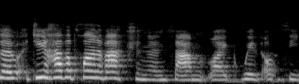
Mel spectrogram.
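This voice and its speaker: In a Liverpool accent, a woman with a high pitch and a bright, sharp tone speaks at a moderate pace. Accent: Liverpool (Scouse). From Liverpool, England. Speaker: reseller. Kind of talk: casual chat.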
